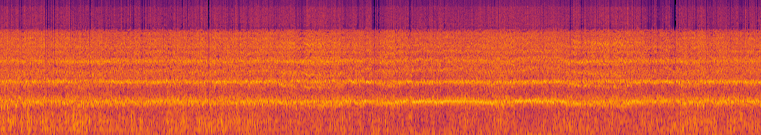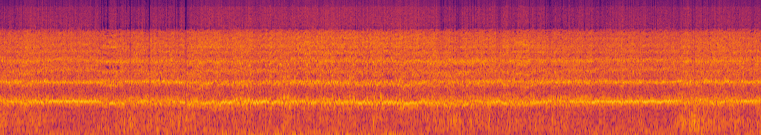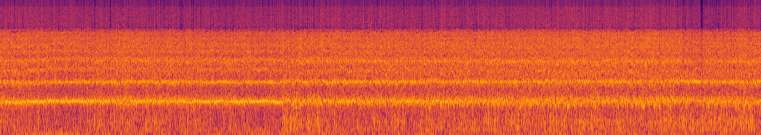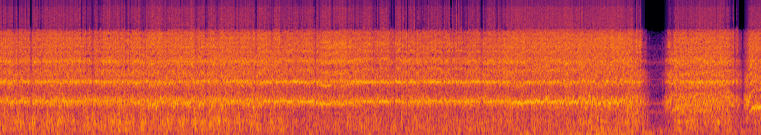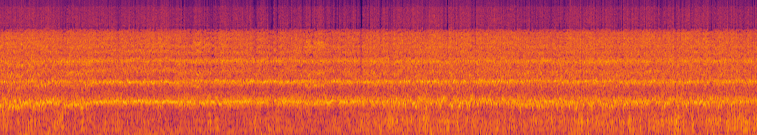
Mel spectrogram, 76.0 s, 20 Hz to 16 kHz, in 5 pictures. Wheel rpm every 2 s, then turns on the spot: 230, 230, 230, 220, 230, 220, 220, 230, 230, 220, 190, 200, 220, 230, 230, 230, 230, 230, 230, 230, 230, 230, 230, 230, 220, 230, 220, 230, 200, 120, 140, 220, 220, 230, 230, 230, 220, 240.
none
